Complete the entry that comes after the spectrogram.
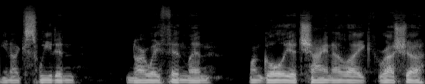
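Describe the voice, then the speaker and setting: In a very clean recording with a silent background, a man with a Southern California accent speaks at a moderate pace and a fairly low pitch. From US West Coast, Orange County, California. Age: 40s. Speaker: surf coach. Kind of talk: interview. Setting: podcast.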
